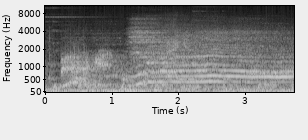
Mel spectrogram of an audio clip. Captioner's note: men yelling, groaning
